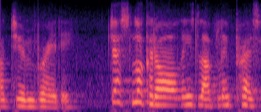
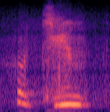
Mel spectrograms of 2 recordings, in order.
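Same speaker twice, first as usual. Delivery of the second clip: crying tearful voice, higher; 3 semitones higher than usual. Answering a declaration of love, crying while speaking. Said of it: "why are you crying?".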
